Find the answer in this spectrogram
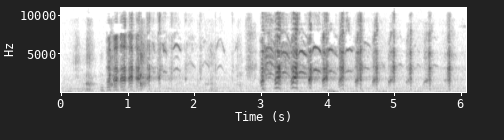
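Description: A person laughing in high-pitched, rapid giggles: a short burst about half a second in, then a longer fit from about three seconds in that trails off near the end.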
